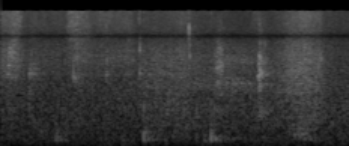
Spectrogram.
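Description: A Prague Ratter puppy play-wrestling with a person's hands, making several short, soft vocal sounds with light scuffling.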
